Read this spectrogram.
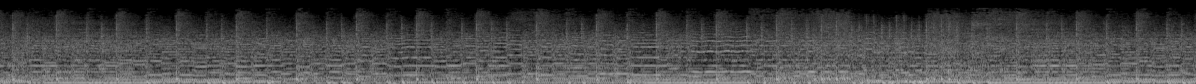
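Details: Loud, driving rock music with strummed electric guitar and pounding drums fills the whole stretch.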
